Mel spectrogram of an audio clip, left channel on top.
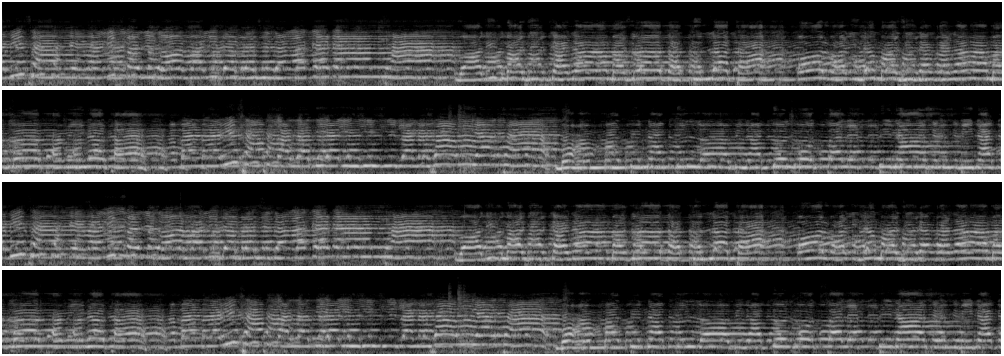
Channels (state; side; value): normal; both; correlation -0.15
